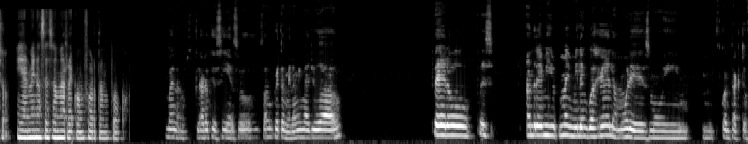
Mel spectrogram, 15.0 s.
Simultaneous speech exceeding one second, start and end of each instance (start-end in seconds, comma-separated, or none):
none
